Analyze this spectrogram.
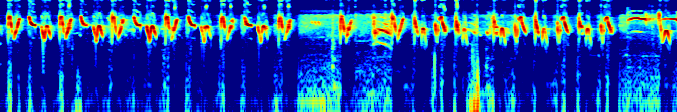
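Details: A bar-winged prinia in full 'nembak' song, used as a lure and to prompt untrained captive prinias to sing: a long run of high, sharp chirps about three per second, briefly broken by a pause near the middle.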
